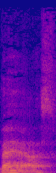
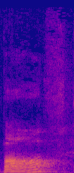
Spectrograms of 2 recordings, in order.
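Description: First: The word is said with an Irish pronunciation. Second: The word is said with an English pronunciation. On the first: This is how people say it back home. "At home, we would say Bath, but that's not right" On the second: This is how locals say it. "I'm not exactly how you pronounce it here"

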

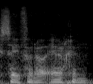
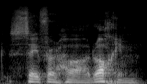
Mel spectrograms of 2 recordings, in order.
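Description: First: The title is said in its everyday colloquial form. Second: The title is said in its formal grammatical form. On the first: The speaker calls it wrong. "but we all say Sefer Ha'erchin" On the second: The speaker calls it right. "It's probably Sefer Ha'erchin"

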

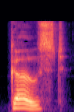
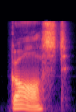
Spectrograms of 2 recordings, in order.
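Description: First: The vowel is at its highest. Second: The vowel is in the middle. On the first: This is the early Modern English form. "And then it became ghost during the early Modern English period" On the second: This is the Middle English form. "Then it became ghost in Middle English"

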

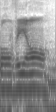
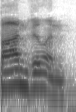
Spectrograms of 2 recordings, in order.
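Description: First: The name is pronounced with a French pronunciation. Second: The name is pronounced like English 'Bond villain'. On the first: The speaker calls it right. "It's probably French, like Bonvillain" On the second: The speaker calls it wrong. "That looks like Bond villain"

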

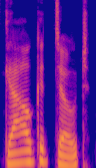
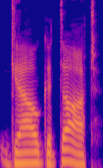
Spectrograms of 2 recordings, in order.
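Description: First: Gadot ends with an 'oat' sound and a T. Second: Gadot ends with a short 'ot' sound. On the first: The speaker calls it right. "rhymes with tote" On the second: The speaker calls it wrong. "not Gal Gadot rhymes with spot"

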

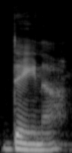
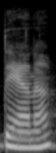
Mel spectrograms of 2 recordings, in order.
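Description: First: The name is said not rhyming with Hannah. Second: The name is said to rhyme with Hannah. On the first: The speaker calls it wrong. "not Dana" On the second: The speaker calls it right. "pronounced like Hannah"

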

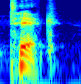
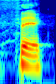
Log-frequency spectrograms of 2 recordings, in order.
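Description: First: The word begins with a plain 't' sound. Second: The word begins with a 'th' sound. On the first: This is the local pidgin way. "they say tick" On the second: This is the standard English way. "they don't say thick"

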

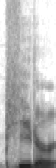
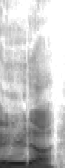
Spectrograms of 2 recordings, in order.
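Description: First: The name ends with an r sound. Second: The name ends with an open 'ah' sound. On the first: "I don't say Peter anymore" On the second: "I can't help but to say PEDA"

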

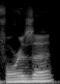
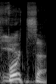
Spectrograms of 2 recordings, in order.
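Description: First: The word is said with an English pronunciation. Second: The word is said with an Italian pronunciation. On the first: The speaker calls it wrong. "I'm used to saying Forza" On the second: The speaker calls it right. "It's actually Italian. It's Forza"

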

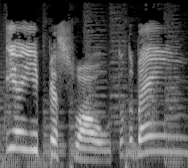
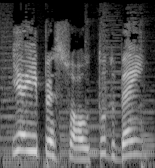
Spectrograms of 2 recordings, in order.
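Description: First: It is said in a put-on imitated voice. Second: It is said in his normal voice.

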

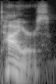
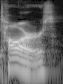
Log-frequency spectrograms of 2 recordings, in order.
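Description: First: The word is said in a standard accent. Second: The word is said in a Baltimore accent. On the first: "instead of tires" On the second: "But they say tars instead of tires"

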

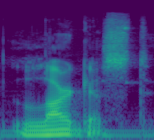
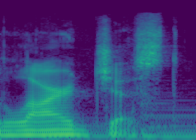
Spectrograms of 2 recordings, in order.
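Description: First: The middle consonant is a hard g sound. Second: The middle consonant is a soft j sound. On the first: The speaker calls it wrong. "Sometimes students say largest, g" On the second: The speaker calls it right. "it's supposed to be pronounced as j"

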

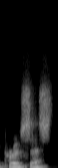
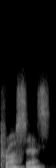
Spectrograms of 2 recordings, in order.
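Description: First: The first vowel is a rounded 'oh' sound. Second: The first vowel is an open 'ah' sound. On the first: This is the speaker's own English way of saying it. "here's my English accent... I do say process" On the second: This is the way the speaker does not say it. "not process"

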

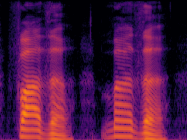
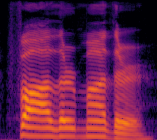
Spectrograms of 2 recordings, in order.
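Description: First: It is said with a British accent. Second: It is said with an American accent. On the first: "If you want a British accent" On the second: "Remember, I have American accent"

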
